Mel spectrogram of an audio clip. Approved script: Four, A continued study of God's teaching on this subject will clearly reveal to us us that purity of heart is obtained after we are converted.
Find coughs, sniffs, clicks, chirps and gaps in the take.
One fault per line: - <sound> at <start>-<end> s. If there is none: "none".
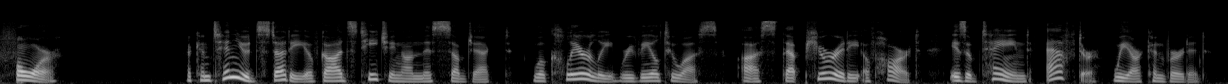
none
